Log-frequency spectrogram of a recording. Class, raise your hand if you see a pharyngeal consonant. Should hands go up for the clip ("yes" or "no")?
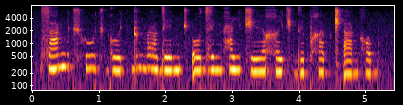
yes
